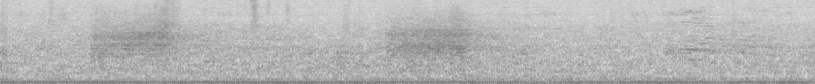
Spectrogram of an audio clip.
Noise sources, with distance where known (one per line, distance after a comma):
unidentified powered saw
unidentified human voice, far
